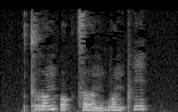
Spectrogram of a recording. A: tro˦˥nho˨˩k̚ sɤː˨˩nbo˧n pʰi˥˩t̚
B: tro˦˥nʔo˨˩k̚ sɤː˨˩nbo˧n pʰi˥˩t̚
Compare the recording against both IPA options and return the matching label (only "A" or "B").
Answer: B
